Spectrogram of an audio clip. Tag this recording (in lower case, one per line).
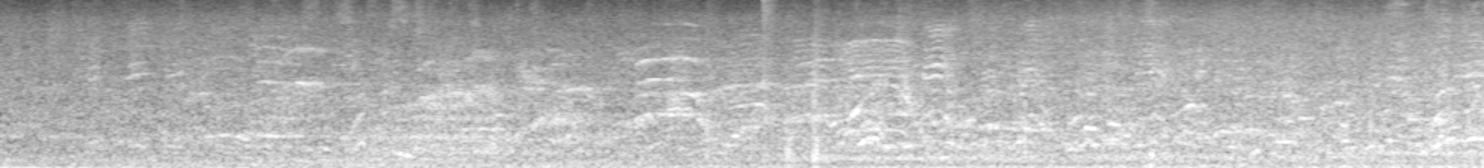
speech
